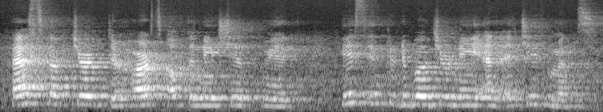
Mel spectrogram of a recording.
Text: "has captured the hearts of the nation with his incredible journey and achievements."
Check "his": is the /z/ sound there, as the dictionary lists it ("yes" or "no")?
no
